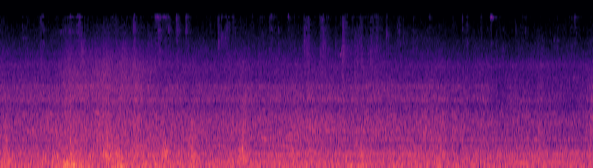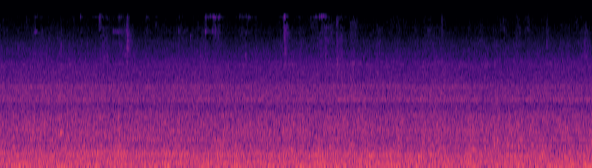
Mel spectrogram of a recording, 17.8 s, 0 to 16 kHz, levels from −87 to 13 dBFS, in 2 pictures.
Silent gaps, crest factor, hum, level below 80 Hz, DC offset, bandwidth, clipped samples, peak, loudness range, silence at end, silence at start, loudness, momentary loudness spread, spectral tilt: none; 18 dB; none; -34 dBFS; under 0.1%; 11.5 kHz; under 0.1%; -10 dBFS; 4 LU; 0 s; 0 s; -29 LUFS; 5 LU; -7.5 dB/octave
